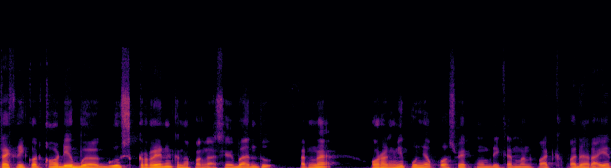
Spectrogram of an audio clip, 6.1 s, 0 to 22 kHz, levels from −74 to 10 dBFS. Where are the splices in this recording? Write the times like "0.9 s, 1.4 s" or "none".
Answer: 3.0 s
